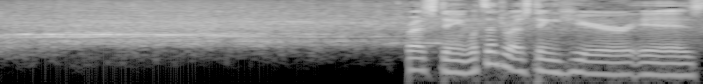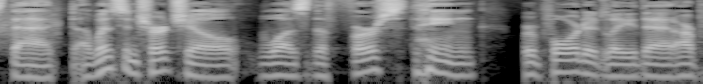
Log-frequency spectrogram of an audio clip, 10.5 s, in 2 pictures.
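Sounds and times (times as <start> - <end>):
audience applause: 0.0 - 5.7
speech: 3.1 - 10.5.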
